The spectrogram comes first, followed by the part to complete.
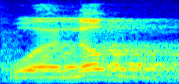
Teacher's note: Jadi 6 harokat, tasydidkan huruf depannya. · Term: mad lazim musaqqal kalim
